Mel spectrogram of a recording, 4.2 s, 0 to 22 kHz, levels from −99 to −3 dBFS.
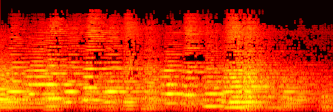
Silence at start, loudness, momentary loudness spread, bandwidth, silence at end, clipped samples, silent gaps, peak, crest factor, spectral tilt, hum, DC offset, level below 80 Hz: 0 s; -28 LUFS; 10 LU; 15.5 kHz; 0 s; under 0.1%; none; -12 dBFS; 18 dB; -3 dB/octave; none; under 0.1%; -66 dBFS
